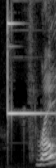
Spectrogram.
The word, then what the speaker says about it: throw: Make sure that you're doing that voiceless TH sound correctly. Only air, don't make it throw. Not correct, that's the voice. So, throw. The second pronunciation point is in the word curveball.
